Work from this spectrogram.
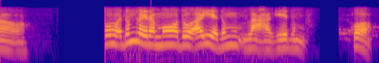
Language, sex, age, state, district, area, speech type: Manipuri, female, 60+, Manipur, Kangpokpi, urban, conversation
